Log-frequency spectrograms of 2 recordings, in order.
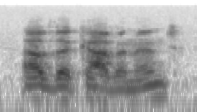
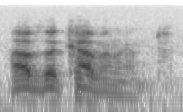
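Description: Both takes have the same delivery.

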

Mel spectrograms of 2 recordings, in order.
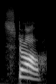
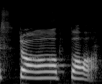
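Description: First: Said in the usual way. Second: stop drawn out in pieces, sto... p; stop said haltingly, the p on its own; broken apart. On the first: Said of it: "एक ही sound आ रहा". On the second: Shown as a demonstration. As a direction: split stop into separate sounds. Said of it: "अलग अलग करके तो नहीं".

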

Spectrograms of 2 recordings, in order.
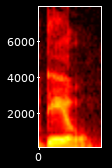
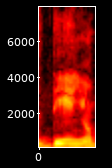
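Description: First: "Dale" for Daniel, said as one syllable; Daniel contracted to "Dale"; Daniel run together. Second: Said in the usual way. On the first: Shown as a demonstration. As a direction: swallow the middle of Daniel, "Dale". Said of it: "'cause I say it so fast". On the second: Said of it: "I'm calling him Daniel".

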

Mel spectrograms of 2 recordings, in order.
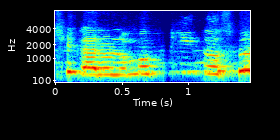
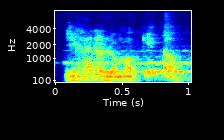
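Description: First: High-pitched storyteller's alarm; mock alarm. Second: Low, soft storyteller aside; hushed announcement. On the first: Storyteller warning children that mosquitoes have arrived, mock alarm. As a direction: cry it out high, playing at panic. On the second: Acted. Storyteller hearing mosquitoes arrive at the pond, hushed. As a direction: say it low and quiet, as a first warning.

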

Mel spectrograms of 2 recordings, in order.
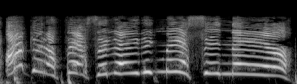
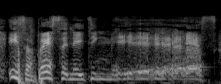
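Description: First: High, hollered announcement; excited exclamation. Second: Slow, soft and low; hushed, stretched-out relish; low, drawn out. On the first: Exclaims over the mess. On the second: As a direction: savor it slowly, dropping down low. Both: Real, not acted.

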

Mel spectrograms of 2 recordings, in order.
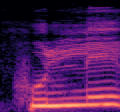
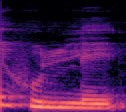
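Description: First: Higher, louder call to the grass. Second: Said in the usual way. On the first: Acted. Old woman calling the grass, loud and high. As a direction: call ಹುಲ್ಲೇ out high and loud, as if across a yard.

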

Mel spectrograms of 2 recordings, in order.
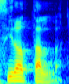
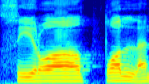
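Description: First: Quick "সিরাত তাল্লা", open aa after t; wrong take, light "তা" in "তাল্লা"; light "তা" mispronunciation. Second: Slow "সিরাত তল্লা", heavy o after t; rounded "ত" pronunciation. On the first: ("তাল্লা"-তে আকার দিয়ে ভুল উচ্চারণ) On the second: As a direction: draw out "তল্লা" with its rounded vowel. ("তল্লা"-তে ভারী "ত", আকার ছাড়া) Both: Shown as a demonstration. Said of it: "তাল্লা বলবো না আমরা".

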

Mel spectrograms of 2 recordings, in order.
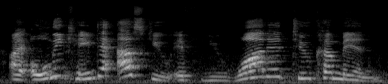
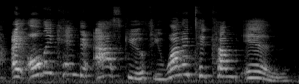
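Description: First: Said in the usual way. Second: Higher, quick little frog; tiny frog voice. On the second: Acted. The frog invites the bear and buffalo in, high and quick. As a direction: chirp it out fast and high.

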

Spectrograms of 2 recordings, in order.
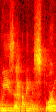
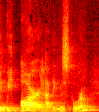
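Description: First: "We's" run together as "weez"; mock bad grammar. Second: "We are" in full, two separate words; correct grammar. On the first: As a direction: quote the mistake, "We's" as one word ending in z. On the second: Acted. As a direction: stress "are" in "We are having a storm". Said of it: "You should say".

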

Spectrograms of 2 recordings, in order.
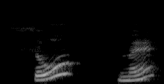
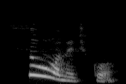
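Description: First: Сонечко drawn out as Со-не-чко; slow it right down, syllable by syllable; slow syllable split. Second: Said in the usual way. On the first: Shown as a demonstration. Teacher spelling out syllables for the class. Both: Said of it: "Три склади".

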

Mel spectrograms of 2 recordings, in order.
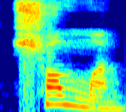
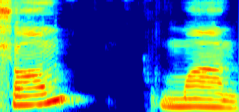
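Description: First: Said in the usual way. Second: সম্মান very slow, lower, split shom, pause, man; syllable-by-syllable pronunciation. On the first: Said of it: "আমরা উচ্চারণ করছি". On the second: Shown as a demonstration. Teacher demonstrating how we will pronounce it, সম্মান slowly broken in two. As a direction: sound each m of সম্মান in separate halves. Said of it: "আমরা উচ্চারণ করব কিন্তু".

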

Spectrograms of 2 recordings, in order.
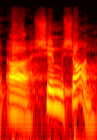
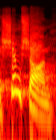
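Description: First: Shimshon said slowly as SHIM-shon; Hebrew name. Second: Shimshon spoken as SHIM-shon, falling; Hebrew name. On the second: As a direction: Shimshon with sh sounds and a stressed first syllable. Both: Shown as a demonstration. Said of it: "Go ahead and say".

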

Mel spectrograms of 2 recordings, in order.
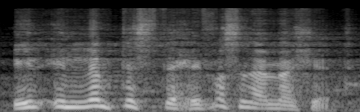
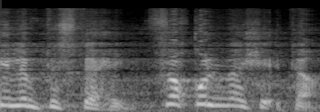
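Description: First: Said in the usual way. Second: فقل lifted higher and pressed as the new word; higher pitch, landing hard on فقل; stress on فقل. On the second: Shown as a demonstration. Preacher recasting the hadith for the congregation, stressing فقل. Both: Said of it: "وأنا نقول لك".

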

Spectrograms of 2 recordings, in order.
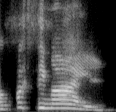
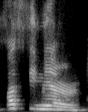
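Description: First: Facsimile said wrongly, ending like "fak-si-mile" with a long "I" sound; wrong pronunciation. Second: Facsimile said correctly as "fak-SIM-i-lee"; correct pronunciation. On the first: Teacher shows students the common mistake, facsimile mispronounced. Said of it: "Rất là nhiều người sẽ đọc là". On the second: Teacher gives students the correct form, facsimile pronounced right. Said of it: "nhưng là". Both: Shown as a demonstration.

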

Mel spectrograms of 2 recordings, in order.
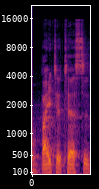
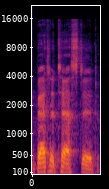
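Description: First: "beta" as BAY-tuh, softer aside; American pronunciation of beta. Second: "beta" with a short first vowel, like BET-uh; own pronunciation of beta. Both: Shown as a demonstration. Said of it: "however you Americans say it".

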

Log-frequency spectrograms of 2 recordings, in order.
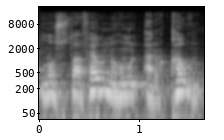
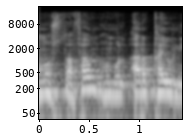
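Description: First: "مصطفون" and "الأرقون" both ending in "-awn"; correct plural form. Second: "مصطفون" with "-awn", then "الأرقيون" wrongly with "-ayun"; second word wrong. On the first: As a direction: model "الأرقون" with no y, just "-awn". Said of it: "صح". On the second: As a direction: slip a y into "الأرقيون". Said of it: "الأولى صح بس التانية غلط". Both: Shown as a demonstration.

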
